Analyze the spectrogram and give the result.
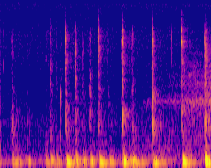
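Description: Typing on a computer keyboard, with quick, irregular keystrokes clicking at a moderate, steady pace. No voices are heard.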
